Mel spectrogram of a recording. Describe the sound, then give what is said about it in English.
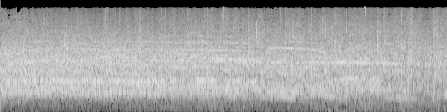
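An audience at the Opera House claps and cheers for a team in a steady, dense roar of applause with scattered shouts, holding loud and unbroken for several seconds before easing slightly at the end. “Are you all cheering at the same decibel level for both of us?”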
